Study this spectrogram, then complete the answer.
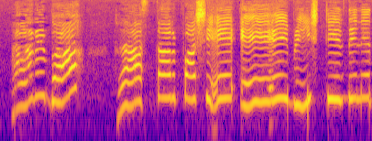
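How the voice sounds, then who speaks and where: Putting on a cartoonish character voice, a woman talks at an extremely high pitch and a very slow pace with fairly even intonation. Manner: muttering to herself.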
